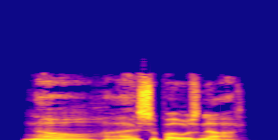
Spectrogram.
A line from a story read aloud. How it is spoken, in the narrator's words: sighed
